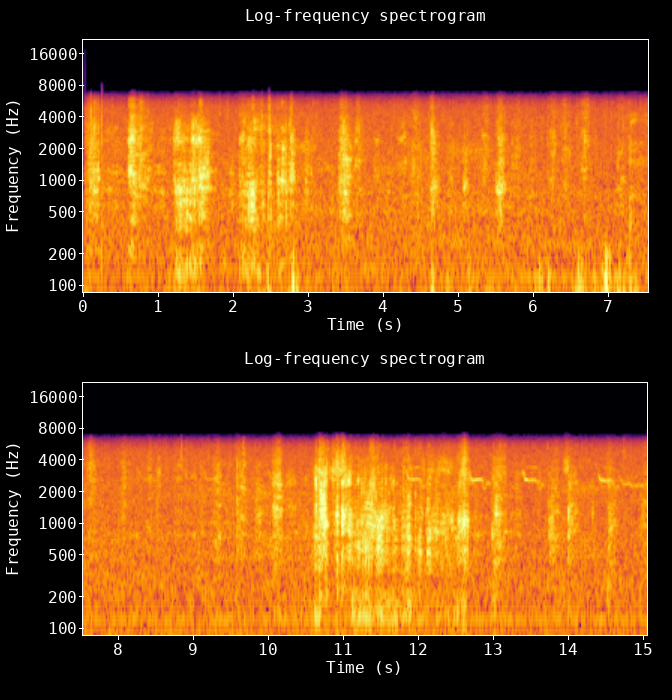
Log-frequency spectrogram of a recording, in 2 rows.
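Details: Two dogs, one an Irish Wolfhound mix, playing noisily while running full speed in blizzard snow on December 18, 2009; irregular bursts of grumbling, whimpering yips and scuffling, louder flurries near the start and around eleven seconds.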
